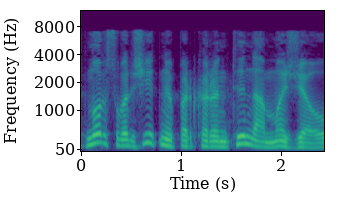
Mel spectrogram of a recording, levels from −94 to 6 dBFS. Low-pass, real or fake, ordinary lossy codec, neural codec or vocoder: 7.2 kHz; fake; MP3, 48 kbps; codec, 16 kHz, 0.9 kbps, LongCat-Audio-Codec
